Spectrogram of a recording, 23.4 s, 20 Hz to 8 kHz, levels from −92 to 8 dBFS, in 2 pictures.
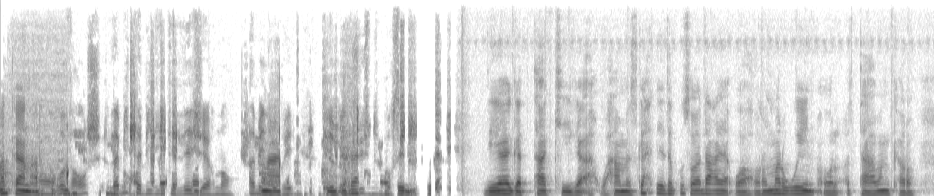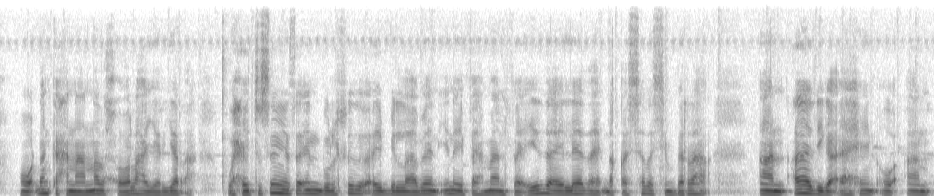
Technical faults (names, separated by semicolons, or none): echo leak; speech suppressed in double talk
